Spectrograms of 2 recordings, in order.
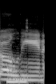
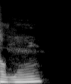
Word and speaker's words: Olin: Olin. No one can pronounce it. I'm Swedish. – I always say Olin. – It's Olin. I'm Swedish. It's Olin. – If it's Olin, it should be spelled O-L-E-E-N.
